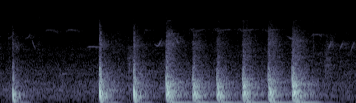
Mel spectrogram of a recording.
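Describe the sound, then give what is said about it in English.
A series of sharp knocks on a wooden door at a dock area, one early rap then a quick run of about seven evenly spaced knocks, fairly loud, with no voices. “Yeah, I'm gonna knock.”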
